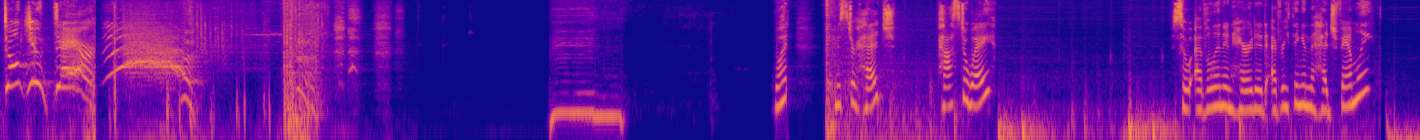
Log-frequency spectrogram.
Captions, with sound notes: Don't you dare! (screaming) (gasping) What? Mr. Hedge passed away? So Evelyn inherited everything in the Hedge family?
